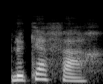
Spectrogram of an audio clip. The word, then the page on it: le cafard: frances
